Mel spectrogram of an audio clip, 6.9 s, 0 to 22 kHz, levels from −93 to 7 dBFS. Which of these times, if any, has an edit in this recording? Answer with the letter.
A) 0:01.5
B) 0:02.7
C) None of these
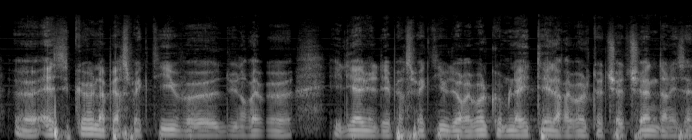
B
